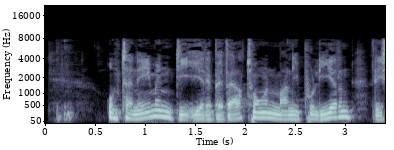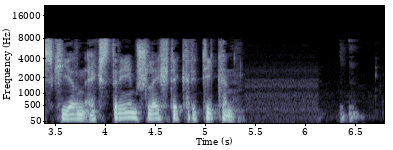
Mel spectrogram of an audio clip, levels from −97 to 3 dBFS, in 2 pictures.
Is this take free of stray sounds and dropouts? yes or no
yes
